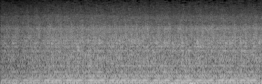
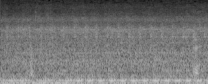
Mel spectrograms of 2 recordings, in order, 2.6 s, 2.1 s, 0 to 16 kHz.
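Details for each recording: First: Detroit Diesel 12V92 in an ex-ARFF fire truck, warming up, heard from the back: deep, even rumble with a fast steady beat and no stray knocks at its normal idle speed; normal idle. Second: Detroit Diesel 12V92 fire truck, just cold-started after a week unused, idling just over 100 rpm: even low loping beat with a faint light tap, a tappiness it usually has at startup.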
